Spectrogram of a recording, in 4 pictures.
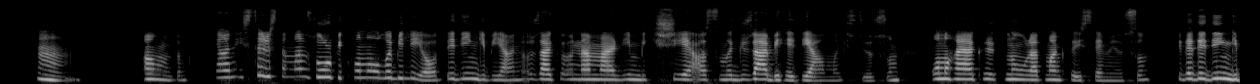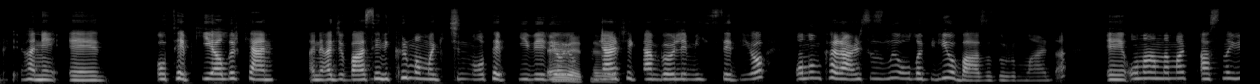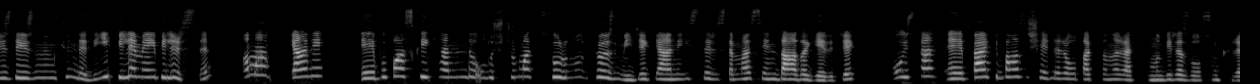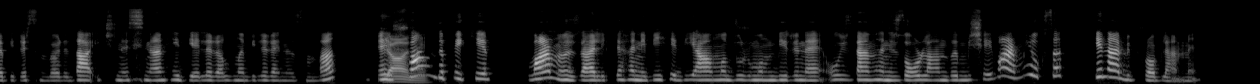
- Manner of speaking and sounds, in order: none
- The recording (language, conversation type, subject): Turkish, advice, Hediye için iyi ve anlamlı fikirler bulmakta zorlanıyorsam ne yapmalıyım?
